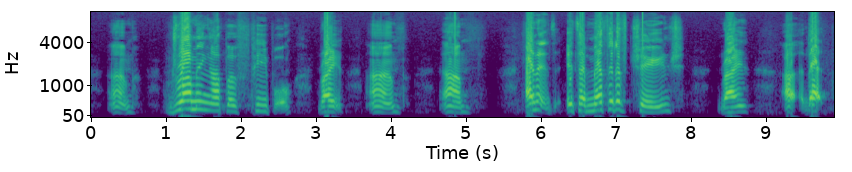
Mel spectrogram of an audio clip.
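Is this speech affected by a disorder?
Yes: cerebral palsy.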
